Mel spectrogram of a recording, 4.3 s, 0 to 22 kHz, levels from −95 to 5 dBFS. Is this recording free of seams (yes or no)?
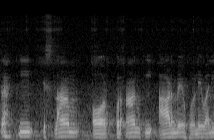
yes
